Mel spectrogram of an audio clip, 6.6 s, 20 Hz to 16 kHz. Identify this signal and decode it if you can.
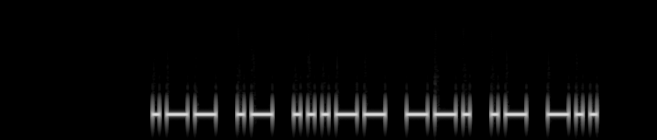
Morse code, heard as a keyed tone, about 20 wpm, 700 Hz. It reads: WA3GAD
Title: Speed Racing - USA 2x3 Call Signs 17wpm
